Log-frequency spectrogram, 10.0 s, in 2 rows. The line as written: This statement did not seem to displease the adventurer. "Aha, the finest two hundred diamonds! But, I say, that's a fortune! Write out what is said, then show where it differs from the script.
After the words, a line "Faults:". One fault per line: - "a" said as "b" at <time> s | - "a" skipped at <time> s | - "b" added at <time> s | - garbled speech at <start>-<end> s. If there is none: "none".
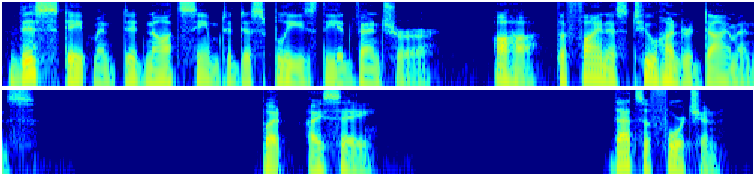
This statement did not seem to displease the adventurer. "Aha, the finest two hundred diamonds! But, I say, that's a fortune!
Faults:
none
